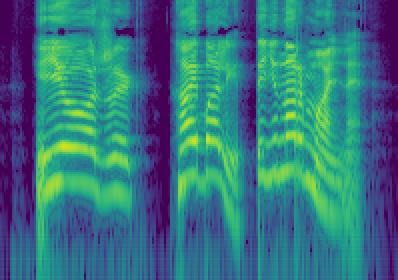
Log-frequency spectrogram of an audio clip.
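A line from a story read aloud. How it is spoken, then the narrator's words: Laughing. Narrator (Russian): рассмеялся Ваня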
